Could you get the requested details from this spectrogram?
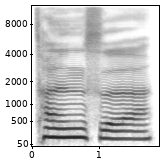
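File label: "cheng2 shi2", Mandarin Chinese; HSK4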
